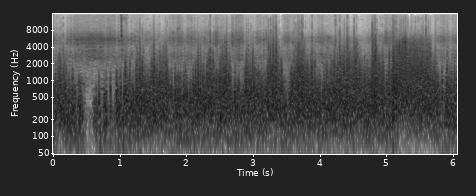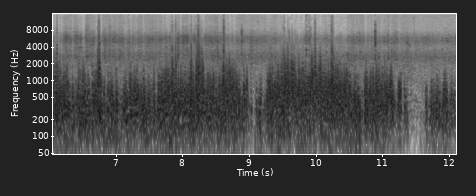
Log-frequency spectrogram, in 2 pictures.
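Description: Wind buffeting the camera microphone, a loud, rough rumble that dips briefly about nine seconds in and again near the end.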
